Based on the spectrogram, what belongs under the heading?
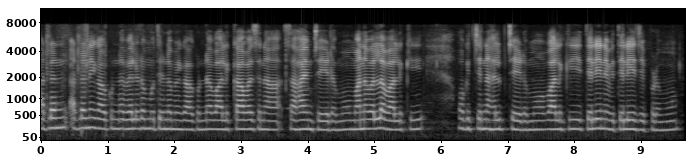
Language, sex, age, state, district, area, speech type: Telugu, female, 30-45, Andhra Pradesh, Sri Balaji, rural, spontaneous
